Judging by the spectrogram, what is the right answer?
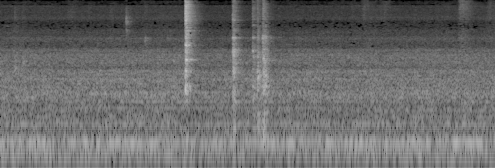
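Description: Steady low hum of a kitchen extractor fan. Cookware clinks sharply once about two seconds in, then knocks twice more lightly about a second later.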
